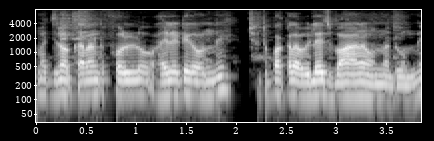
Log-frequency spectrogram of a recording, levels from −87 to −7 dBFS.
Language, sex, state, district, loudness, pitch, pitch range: Telugu, male, Andhra Pradesh, Srikakulam, -16 LUFS, 125 Hz, 115-130 Hz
